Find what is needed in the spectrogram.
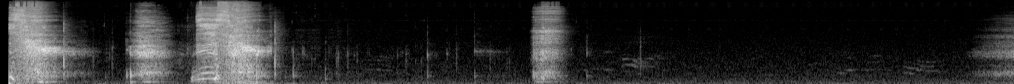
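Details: Male sneezing after getting things out of a dusty closet: four loud, explosive sneezes in quick succession, the first three close together, then quiet.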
